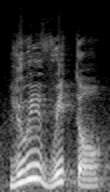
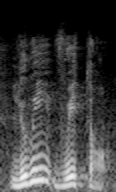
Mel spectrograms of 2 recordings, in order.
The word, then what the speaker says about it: Louis Vuitton: spanish pronunciation balenciaga anymore louis vuitton is one of the world's leading fashion houses the s is silent in the first name louis and just as in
